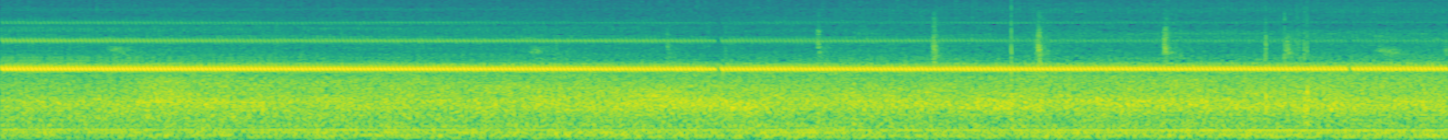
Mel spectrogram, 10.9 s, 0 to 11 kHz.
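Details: A cricket trills steadily on one high, pure pitch, pulsing rapidly without pause, near plants with leaves and red berries along a trail at Dillon Nature Center, Hutchinson, Kansas, on November 7, 2009.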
